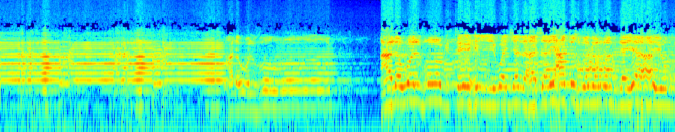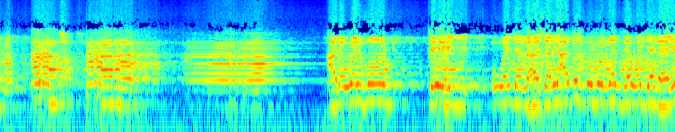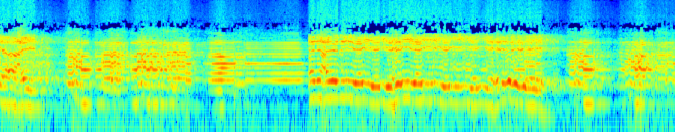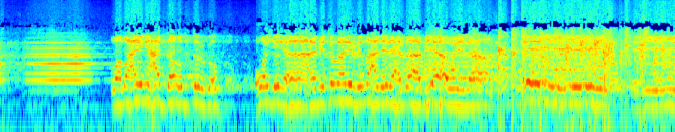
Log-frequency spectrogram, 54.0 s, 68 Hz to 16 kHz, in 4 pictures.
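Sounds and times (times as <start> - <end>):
bowed fiddle long note: 0.0 - 7.5, 11.3 - 22.0, 27.4 - 33.2, 38.3 - 42.9
folk singing with ornamented pitch: 0.0 - 41.2, 42.0 - 54.0.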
